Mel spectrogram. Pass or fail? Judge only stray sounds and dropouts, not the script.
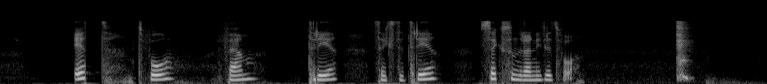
fail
